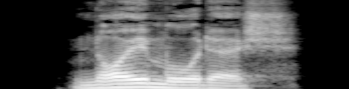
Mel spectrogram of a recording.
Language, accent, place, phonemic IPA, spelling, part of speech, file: German, Germany, Berlin, /ˈnɔɪ̯ˌmoːdɪʃ/, neumodisch, adjective, De-neumodisch.ogg
- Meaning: newfangled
